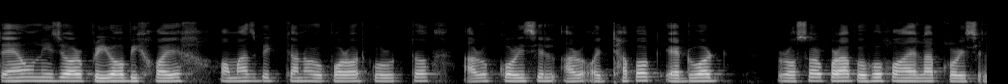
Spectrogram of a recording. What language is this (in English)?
Assamese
